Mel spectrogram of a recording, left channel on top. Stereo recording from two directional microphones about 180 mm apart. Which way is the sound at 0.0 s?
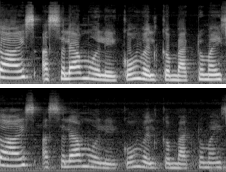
50° left (ahead or behind).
